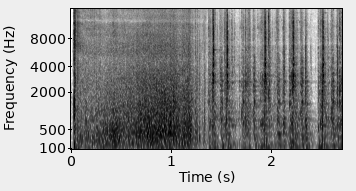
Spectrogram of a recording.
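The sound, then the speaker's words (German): A Remington typewriter's type bars strike the clamped paper in the dark, a quick, irregular run of clacking hits that follows a steady hiss. “Dort im Streichholzlicht können sie jeweils zwei Typenhebel ausmachen, die sich rhythmisch über das eingespannte Papier bewegen.”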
